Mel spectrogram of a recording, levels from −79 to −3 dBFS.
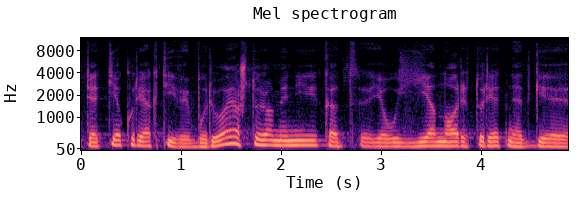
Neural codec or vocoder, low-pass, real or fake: none; 10.8 kHz; real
